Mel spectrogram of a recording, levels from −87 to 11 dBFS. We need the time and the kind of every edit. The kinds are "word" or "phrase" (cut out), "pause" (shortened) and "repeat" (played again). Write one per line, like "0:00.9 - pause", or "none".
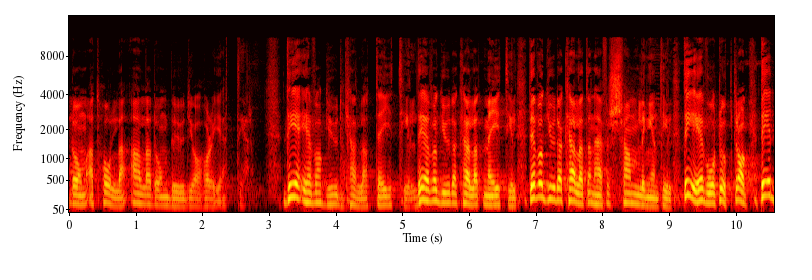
0:04.1 - word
